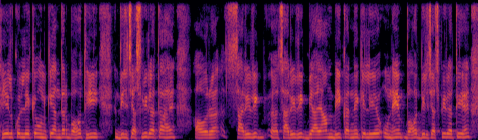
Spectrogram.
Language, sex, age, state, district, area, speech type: Hindi, male, 30-45, Uttar Pradesh, Jaunpur, rural, spontaneous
